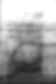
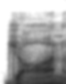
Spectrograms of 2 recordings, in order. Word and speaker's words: Ron: sure they know that my name's actually Ron not John or Dawn or some other name it's usually something that rhymes with Ron but sometimes it's something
